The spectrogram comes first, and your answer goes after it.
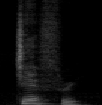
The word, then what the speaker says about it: Geoffrey: And it's pronounced Jeffrey.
